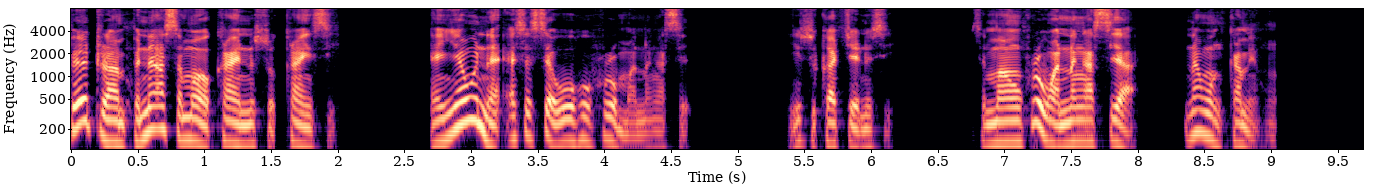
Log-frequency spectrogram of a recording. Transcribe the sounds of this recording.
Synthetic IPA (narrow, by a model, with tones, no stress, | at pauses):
pʰe˦tɾa˨m̩˨pʰɪ̃˨nɪ̃˦a˦sɛ̃˦mã˨wɔ˨kʰã˦˨nʊ̃˦sʊ˨kʰã˦˨sḭ˨ | ɛ˨ɲ˦ɲɛ̃˦wʊ̃˦nã˨ʔɛ˦sɛ˦sɛ˦˨wʊ˦ɦʊ˦hʊ˦ɾʊ˨mã̰˨nã˦ŋã˨sɪ̰˦ | jḛ˦su˨kʰa˦t͡ɕʰɛ˨nʊ̃˦sḭ˨ | sɛ˨mãː˨˦hʊ˦ɾʊ˦˨wɔ̃˨nã˦ŋã˦sɪ˦a̰˨ | nã˦wɔ̃˦ŋ̩˨kʰã˦mɪ̰̃˨hʊ̰̃˦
